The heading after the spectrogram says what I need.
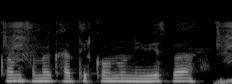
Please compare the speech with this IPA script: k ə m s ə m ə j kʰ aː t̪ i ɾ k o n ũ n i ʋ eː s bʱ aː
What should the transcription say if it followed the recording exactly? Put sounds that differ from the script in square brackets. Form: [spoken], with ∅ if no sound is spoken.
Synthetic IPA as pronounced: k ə m s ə m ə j kʰ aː t̪ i ɾ k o n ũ n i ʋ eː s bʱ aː

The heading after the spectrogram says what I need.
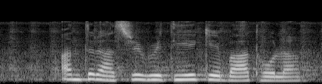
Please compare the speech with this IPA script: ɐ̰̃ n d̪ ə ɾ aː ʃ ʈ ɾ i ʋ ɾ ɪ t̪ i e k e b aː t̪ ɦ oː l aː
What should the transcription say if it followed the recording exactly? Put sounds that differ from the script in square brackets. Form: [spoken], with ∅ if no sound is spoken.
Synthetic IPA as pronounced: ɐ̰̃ n [t̪] ə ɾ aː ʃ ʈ ɾ i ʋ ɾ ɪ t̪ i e k e b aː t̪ ɦ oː l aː

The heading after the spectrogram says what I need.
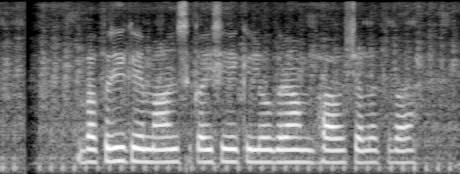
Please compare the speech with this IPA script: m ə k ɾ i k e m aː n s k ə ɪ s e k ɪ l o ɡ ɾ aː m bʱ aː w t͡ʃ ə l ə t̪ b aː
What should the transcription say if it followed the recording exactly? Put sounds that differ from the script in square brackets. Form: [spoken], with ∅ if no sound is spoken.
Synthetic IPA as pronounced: [b] ə k ɾ i k e m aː n s k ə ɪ s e k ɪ l o ɡ ɾ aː m bʱ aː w t͡ʃ ə l ə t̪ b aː

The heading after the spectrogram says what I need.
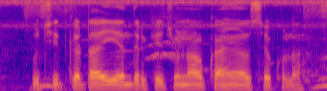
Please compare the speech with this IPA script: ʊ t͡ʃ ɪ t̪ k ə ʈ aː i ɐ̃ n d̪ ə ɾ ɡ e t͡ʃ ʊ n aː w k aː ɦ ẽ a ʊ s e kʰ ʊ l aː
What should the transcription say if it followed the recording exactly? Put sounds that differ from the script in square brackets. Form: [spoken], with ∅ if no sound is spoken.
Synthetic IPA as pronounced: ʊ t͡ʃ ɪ t̪ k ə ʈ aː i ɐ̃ n d̪ ə ɾ [k] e t͡ʃ ʊ n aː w k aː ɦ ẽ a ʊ s e kʰ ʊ l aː

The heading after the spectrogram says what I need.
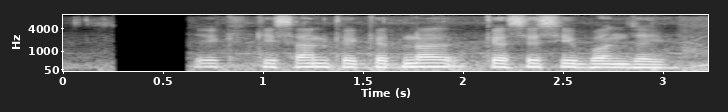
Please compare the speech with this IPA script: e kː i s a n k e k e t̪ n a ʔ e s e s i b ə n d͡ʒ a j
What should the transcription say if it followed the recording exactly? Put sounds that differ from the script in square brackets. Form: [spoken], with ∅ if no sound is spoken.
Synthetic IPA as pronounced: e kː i s a n k e k e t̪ n a [k] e s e s i b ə n d͡ʒ a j

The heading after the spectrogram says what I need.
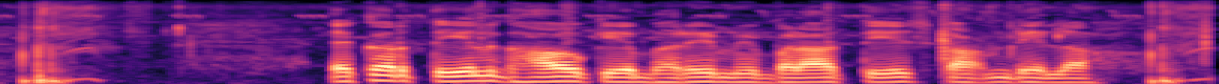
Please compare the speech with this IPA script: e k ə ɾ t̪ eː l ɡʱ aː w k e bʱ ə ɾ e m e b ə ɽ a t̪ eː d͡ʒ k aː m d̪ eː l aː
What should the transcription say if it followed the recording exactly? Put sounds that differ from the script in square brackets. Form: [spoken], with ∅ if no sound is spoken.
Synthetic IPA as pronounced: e k ə ɾ t̪ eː l ɡʱ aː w k e bʱ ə ɾ e m [ẽ] b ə ɽ a t̪ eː d͡ʒ k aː m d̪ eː l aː

